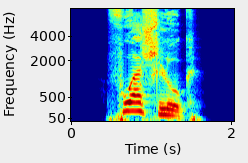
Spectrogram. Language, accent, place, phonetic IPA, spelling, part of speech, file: German, Germany, Berlin, [ˈfoːɐ̯ˌʃluːk], vorschlug, verb, De-vorschlug.ogg
- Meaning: first/third-person singular dependent preterite of vorschlagen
